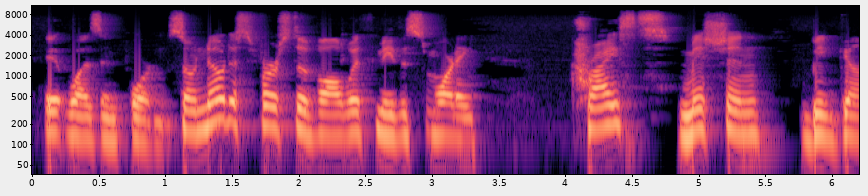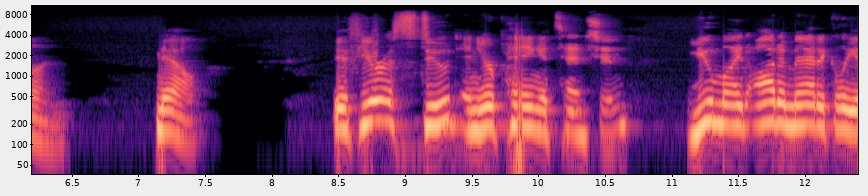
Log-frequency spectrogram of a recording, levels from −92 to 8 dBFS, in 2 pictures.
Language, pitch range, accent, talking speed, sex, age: English, 145-190 Hz, American, 125 wpm, male, 40-59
